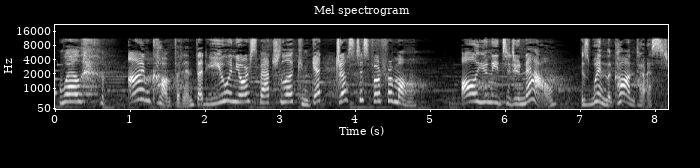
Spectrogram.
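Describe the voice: Putting on a character voice, a woman speaks at an extremely high pitch with big swings, a bright, sharp tone and a fairly slow pace over faint music in the background.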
